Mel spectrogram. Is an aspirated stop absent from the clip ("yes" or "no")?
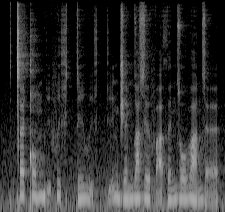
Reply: yes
